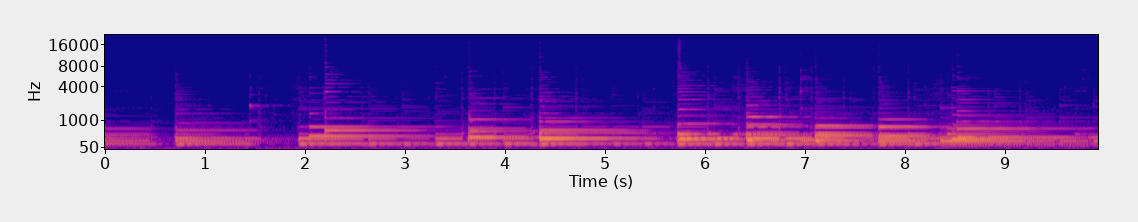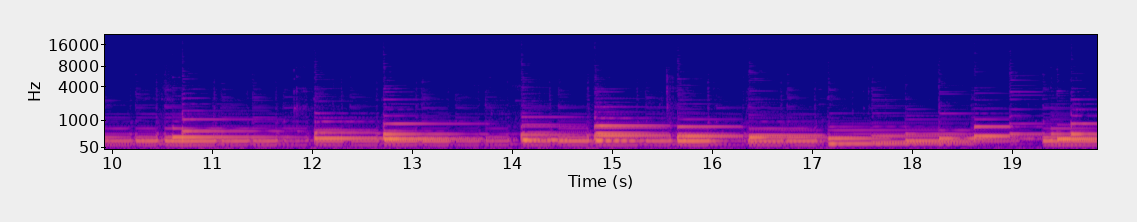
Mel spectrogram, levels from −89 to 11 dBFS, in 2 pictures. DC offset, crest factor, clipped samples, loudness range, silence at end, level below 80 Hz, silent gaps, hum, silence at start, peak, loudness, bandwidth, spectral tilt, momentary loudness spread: under 0.1%; 18 dB; under 0.1%; 6 LU; 0 s; -66 dBFS; none; none; 0 s; -14 dBFS; -32 LUFS; 6 kHz; -10 dB/octave; 15 LU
